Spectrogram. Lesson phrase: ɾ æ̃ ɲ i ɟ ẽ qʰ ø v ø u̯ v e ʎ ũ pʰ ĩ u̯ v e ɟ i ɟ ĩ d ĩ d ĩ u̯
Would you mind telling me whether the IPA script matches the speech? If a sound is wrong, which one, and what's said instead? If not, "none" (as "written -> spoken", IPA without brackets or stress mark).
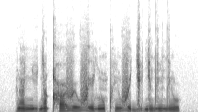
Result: none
